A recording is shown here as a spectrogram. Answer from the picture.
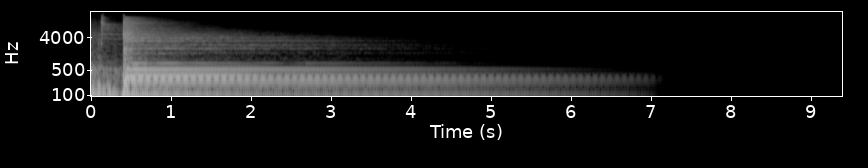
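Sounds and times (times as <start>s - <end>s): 
samba music: 0.0s - 3.3s.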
